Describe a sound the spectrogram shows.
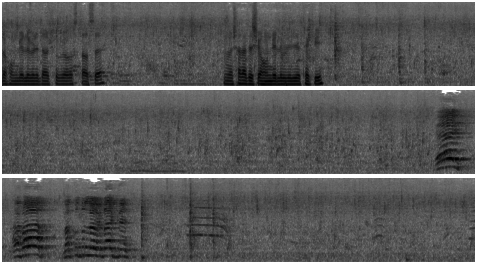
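Water sloshes and splashes as hands stir it.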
